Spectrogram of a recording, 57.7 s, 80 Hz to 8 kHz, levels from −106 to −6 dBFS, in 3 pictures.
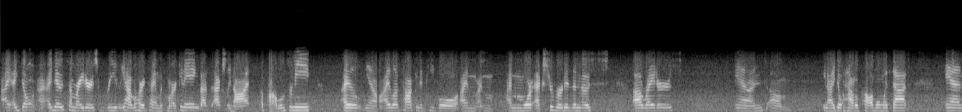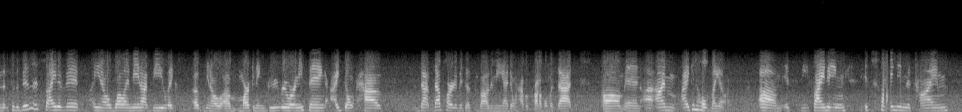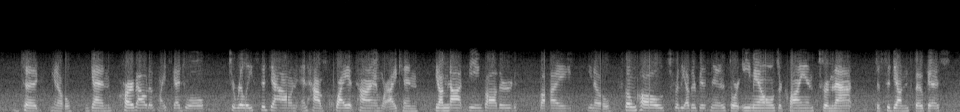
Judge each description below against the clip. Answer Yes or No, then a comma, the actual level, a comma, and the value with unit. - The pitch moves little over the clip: Yes, narrow, 2.2 semitones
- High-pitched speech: Yes, high, 200 Hz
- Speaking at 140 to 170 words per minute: Yes, average, 160 wpm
